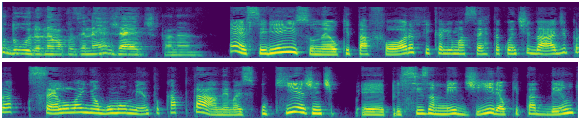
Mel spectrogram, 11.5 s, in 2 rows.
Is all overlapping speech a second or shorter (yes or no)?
yes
